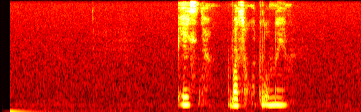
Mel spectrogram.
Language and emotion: Russian, sad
